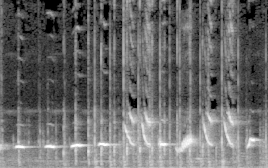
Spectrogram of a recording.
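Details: Large-bodied greater green leafbird, its voice used to coax other birds to sing: four clear evenly spaced whistles, then a mix of high squeaky slurs and rising whistles, with faint background music.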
